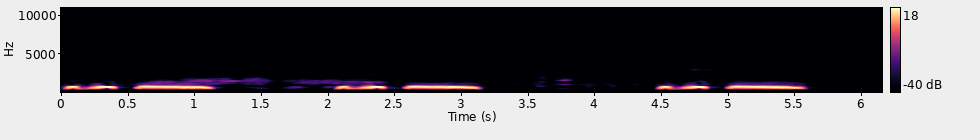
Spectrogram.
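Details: ["Cooing spotted dove in the 'gù thúc' style, used to make wild doves respond. Three phrases of a bouncing double note then a long even coo, about two and a half seconds apart, with soft faint notes in the gaps."]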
